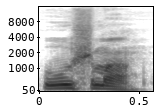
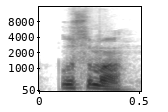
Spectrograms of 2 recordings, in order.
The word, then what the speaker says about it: ऊष्मा: में लिखा गया है इसका सही उच्चारण होगा ऊष्मा अर्थात दीर्घ यहां पर जोड़ा गया है तो शब्द बनेगा ऊष्मा ना कि उष्मा अगला शब्द है ऊंचा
